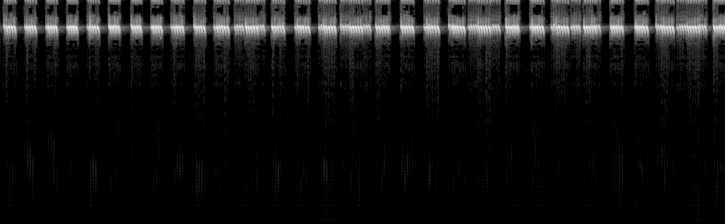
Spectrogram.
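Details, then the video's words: Close-up sound of two crickets: evenly spaced shrill pulses of bright, high-pitched ringing, roughly four per second, sometimes slightly doubled, in an otherwise silent setting. "Two Crickets Chirp Sounds"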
